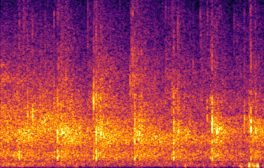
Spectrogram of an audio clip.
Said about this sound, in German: Wir können ja Jesus schon dafür mal einen Applaus geben, weil es so wahr ist.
